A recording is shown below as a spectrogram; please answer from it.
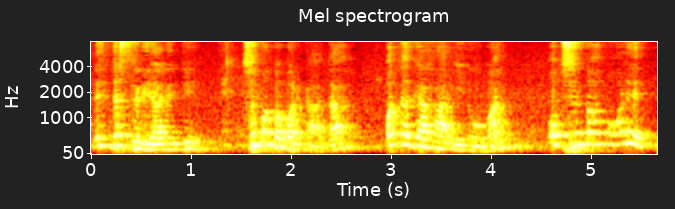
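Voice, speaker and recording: Animated man working a seminar crowd. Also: high-pitched, moderate pace. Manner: animated, prompts audience call-and-response; mixes English phrases into his talk. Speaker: seminar speaker. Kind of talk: motivational business seminar talk. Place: seminar hall with audience. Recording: echoey hall, voice from far off, faint noise.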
